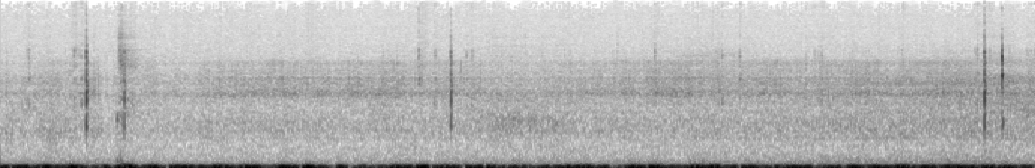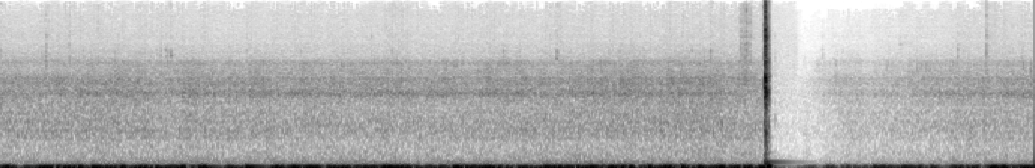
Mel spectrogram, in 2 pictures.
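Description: Wind rumbles loudly against a moving microphone.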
